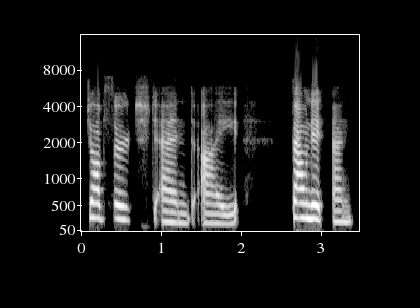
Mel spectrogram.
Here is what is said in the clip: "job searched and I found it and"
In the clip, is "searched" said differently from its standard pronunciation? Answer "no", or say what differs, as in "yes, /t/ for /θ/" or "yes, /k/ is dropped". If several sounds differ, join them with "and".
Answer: no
